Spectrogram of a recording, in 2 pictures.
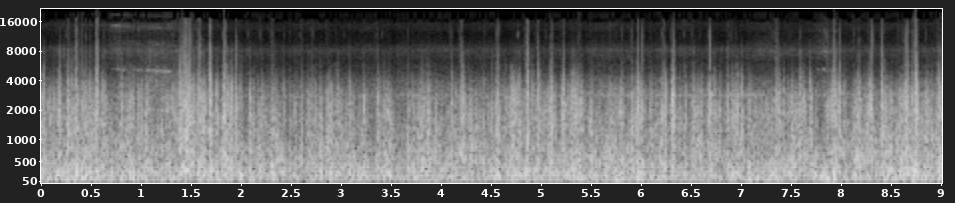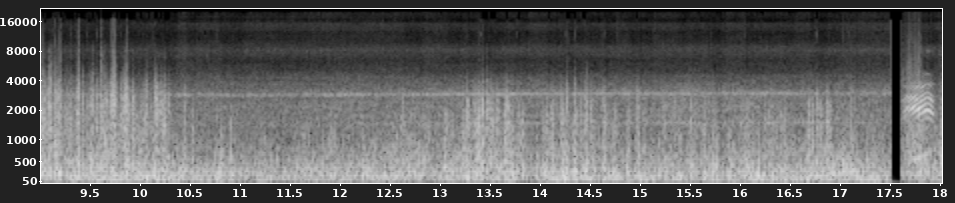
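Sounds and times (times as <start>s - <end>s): road travel noise: 0.0s - 18.0s
wind buffeting microphone: 0.0s - 18.0s
thin high tone: 0.5s - 1.8s.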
